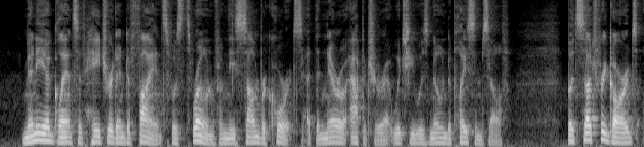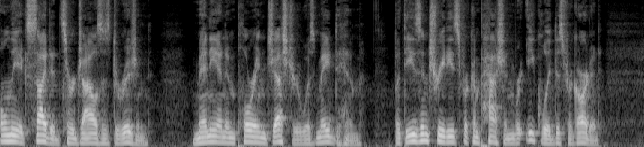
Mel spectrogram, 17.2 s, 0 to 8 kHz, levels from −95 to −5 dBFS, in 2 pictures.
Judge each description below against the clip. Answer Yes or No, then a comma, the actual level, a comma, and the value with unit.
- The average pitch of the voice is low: Yes, low, 100 Hz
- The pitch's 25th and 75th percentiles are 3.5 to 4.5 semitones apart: Yes, average, 4.2 semitones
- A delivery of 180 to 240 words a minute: No, average, 170 wpm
